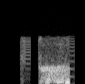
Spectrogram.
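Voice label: Police Southwest District Disp, radio; Raleigh; wake; p25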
